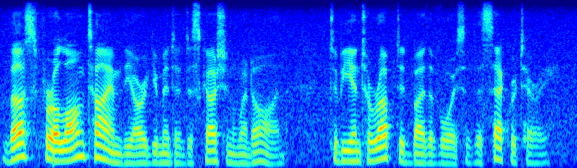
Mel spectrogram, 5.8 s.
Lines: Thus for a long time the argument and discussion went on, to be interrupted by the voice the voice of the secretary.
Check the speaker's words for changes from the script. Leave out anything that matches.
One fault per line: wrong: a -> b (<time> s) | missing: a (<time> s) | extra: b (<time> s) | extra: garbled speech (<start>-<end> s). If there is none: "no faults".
missing: the voice (4.6 s)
